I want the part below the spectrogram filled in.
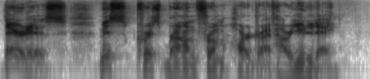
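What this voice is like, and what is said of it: Polished announcer-style radio voice. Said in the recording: “I'm gonna tone down my radio voice now that we're just having a conversation.”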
